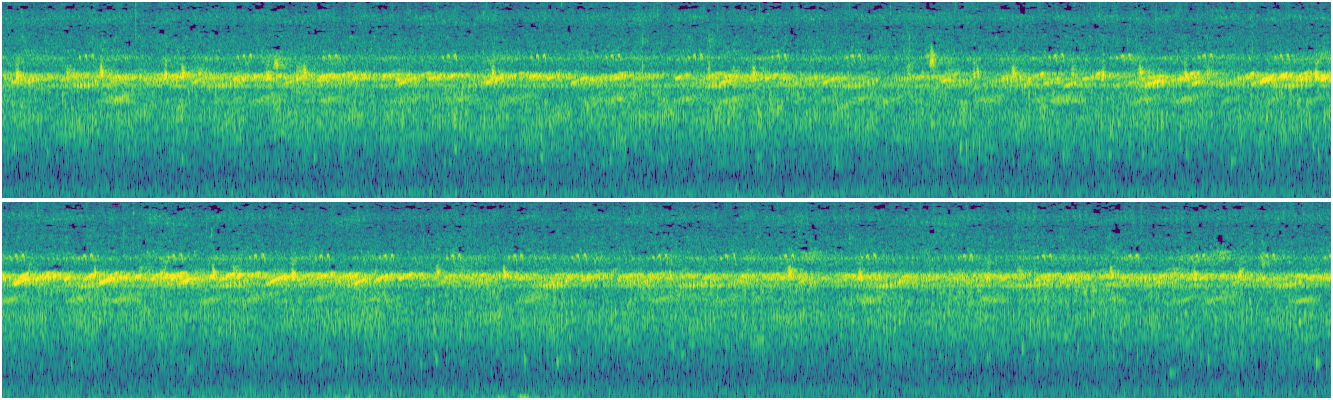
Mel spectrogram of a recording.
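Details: Lakeside frog chorus, many animals calling together in an unbroken high-pitched trilling wash, briefly swelling louder midway, with rapid overlapping croaks throughout.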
